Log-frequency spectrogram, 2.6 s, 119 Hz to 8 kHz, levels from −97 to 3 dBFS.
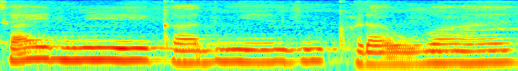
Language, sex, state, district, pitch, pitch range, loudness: Hindi, female, Uttar Pradesh, Shamli, 210 Hz, 200-230 Hz, -15 LUFS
